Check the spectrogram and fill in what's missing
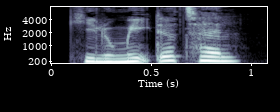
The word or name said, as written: kilometertal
